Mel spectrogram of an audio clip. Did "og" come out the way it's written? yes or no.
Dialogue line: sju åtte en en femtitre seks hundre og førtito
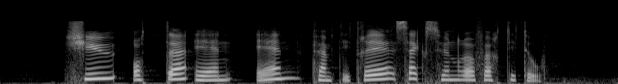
yes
